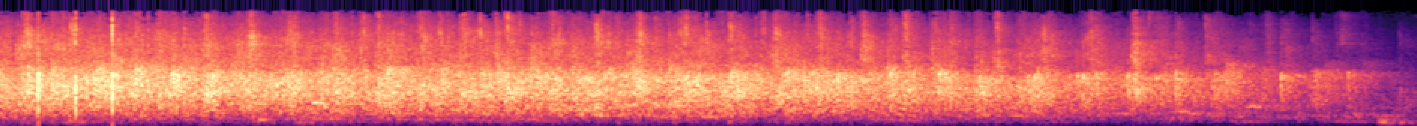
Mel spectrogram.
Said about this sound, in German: Aber ich denke nochmal einen ganz herzlichen Applaus auch für den Einsatz, den ihr da geleistet habt.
